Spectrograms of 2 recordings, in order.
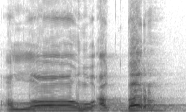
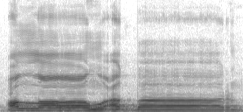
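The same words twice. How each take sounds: First: The vowel in the final syllable is kept short. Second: The vowel in the final syllable is drawn out long. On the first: God is the greatest. The speaker calls it right. "Yang betul apa? Bar" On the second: God is a drum. The speaker calls it wrong. "Mana salahnya jemaah?"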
